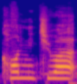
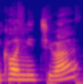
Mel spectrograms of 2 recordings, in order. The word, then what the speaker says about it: こんにちは: So, the wa in konnichiwa is actually the particle wa, not the sound wa. That's why it's written ha but pronounced wa.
